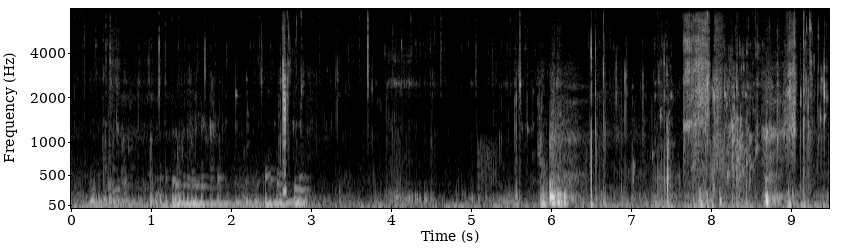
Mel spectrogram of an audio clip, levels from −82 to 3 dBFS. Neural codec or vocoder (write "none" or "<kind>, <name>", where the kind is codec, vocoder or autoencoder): vocoder, BigVGAN v2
